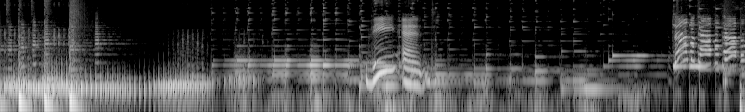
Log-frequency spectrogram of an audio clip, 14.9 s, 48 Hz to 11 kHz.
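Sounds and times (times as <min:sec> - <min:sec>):
small motor scooter engine sputtering and revving: 0:00.0 - 0:05.5
light tinkling tune: 0:05.1 - 0:14.9
speech: 0:07.4 - 0:08.8.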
